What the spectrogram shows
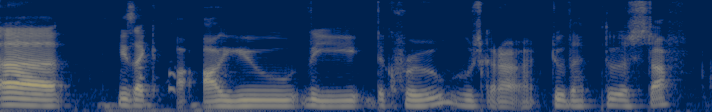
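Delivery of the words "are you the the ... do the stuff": soft, put-on guard voice. As the surprised guard coming over from the barracks back entrance, do a Sean Connery impression. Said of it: "Oh God, Sean Connery".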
